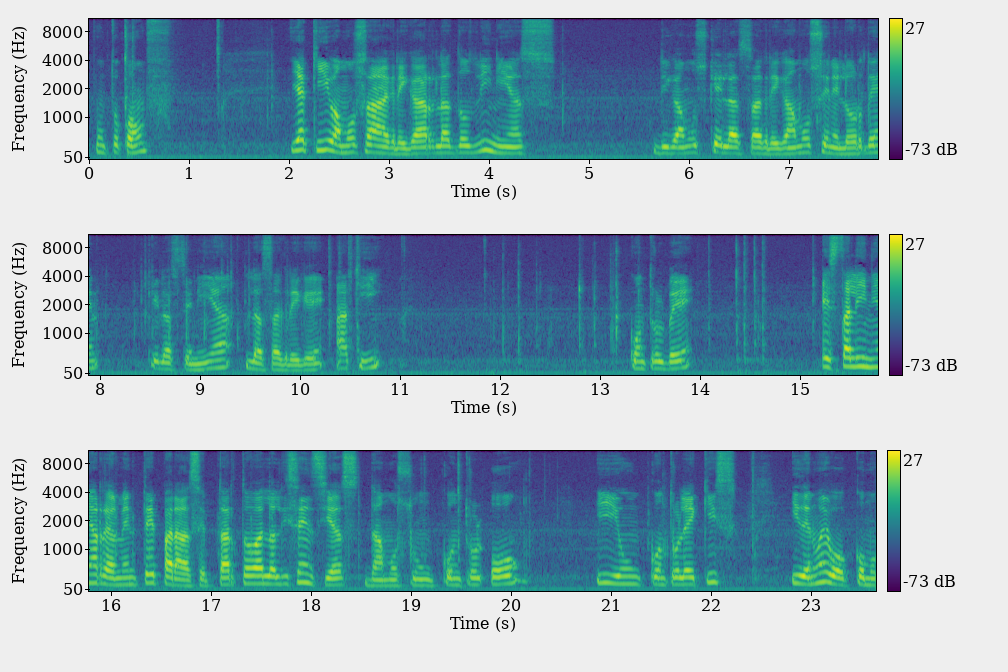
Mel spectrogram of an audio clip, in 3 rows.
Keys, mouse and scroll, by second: 0.0 Return, 1.4 Down, 2.1 Down, 6.6 Up, 6.8 Up, 7.0 Up, 7.5 Up, 7.7 Up, 7.8 Up, 8.0 Up, 8.2 Up, 8.4 Up, 8.6 Up, 8.7 Up, 8.9 Up, 9.1 Up, 9.5 Up, 9.9 Return, 10.1 Return, 12.4 ctrl+v, 14.0 Return, 14.2 Return, 14.8 Up, 14.9 Up, 15.6 Right, 15.8 Right, 15.9 Right, 16.1 Right, 16.2 Right, 16.4 Right, 16.6 Right, 16.7 Right, 16.9 Right, 17.1 Right, 18.4 ctrl+o, 19.1 Return, 21.0 ctrl+x.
